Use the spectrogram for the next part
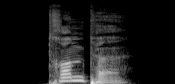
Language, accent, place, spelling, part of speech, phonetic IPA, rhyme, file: German, Germany, Berlin, Trompe, noun, [ˈtʁɔmpə], -ɔmpə, De-Trompe.ogg
- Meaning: squinch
